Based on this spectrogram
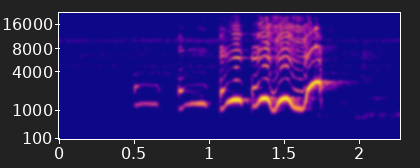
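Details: A black-naped oriole (Oriolus chinensis) from the forests of Aceh, Indonesia, sings: two clear fluty notes, then a rich, wavering liquid phrase that swoops upward at the end, with no other sounds.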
